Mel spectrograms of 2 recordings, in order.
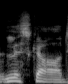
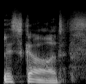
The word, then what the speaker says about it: Liskeard: We did it then, Liskeard, yeah. Liskeard. Yeah. It's got that rogue E in there.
